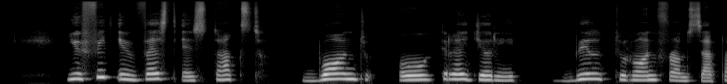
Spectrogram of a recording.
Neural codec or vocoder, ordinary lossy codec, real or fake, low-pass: autoencoder, 48 kHz, 32 numbers a frame, DAC-VAE, trained on Japanese speech; none; fake; none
